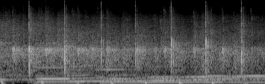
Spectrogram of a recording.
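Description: A church audience, standing and singing a praise song, claps together for the Lord in a steady rhythm, the sharp hand claps landing roughly twice a second over sustained, droning keyboard chords.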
